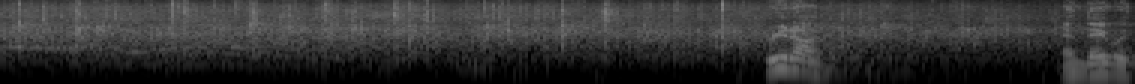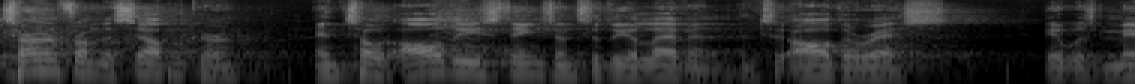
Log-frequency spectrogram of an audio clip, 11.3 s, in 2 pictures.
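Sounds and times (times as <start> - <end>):
audience applause: 0.0 - 5.7
speech: 3.8 - 4.3, 5.3 - 11.3.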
